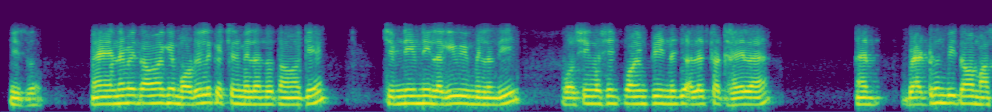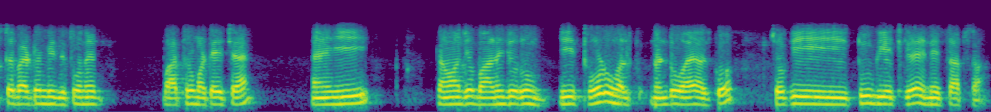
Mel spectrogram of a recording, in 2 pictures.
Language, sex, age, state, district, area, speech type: Sindhi, male, 45-60, Maharashtra, Mumbai Suburban, urban, conversation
